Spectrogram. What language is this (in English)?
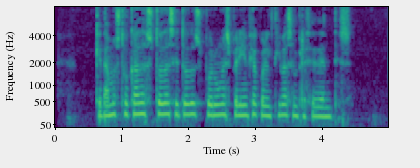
Galician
